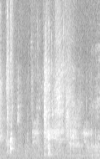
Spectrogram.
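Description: An American pit bull terrier eating raw meat from a stainless steel bowl: chewing, with a few light clinks against the metal bowl.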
